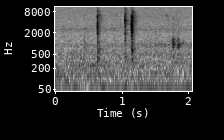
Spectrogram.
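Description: A few sharp computer keyboard and mouse clicks: one just over half a second in, then two in quick succession about a second in, over a faint low steady hum.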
